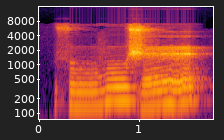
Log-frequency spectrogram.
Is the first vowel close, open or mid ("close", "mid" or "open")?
close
